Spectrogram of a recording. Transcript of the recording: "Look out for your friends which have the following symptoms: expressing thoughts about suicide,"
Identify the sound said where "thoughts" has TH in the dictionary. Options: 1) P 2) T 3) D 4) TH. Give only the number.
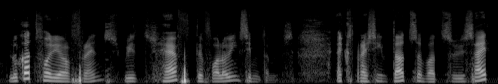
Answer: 2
